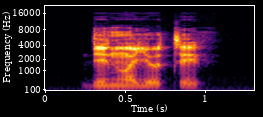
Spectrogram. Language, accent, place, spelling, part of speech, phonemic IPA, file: French, France, Lyon, dénoyauter, verb, /de.nwa.jo.te/, LL-Q150 (fra)-dénoyauter.wav
- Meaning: to stone, pit (to remove stones or pits from)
